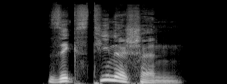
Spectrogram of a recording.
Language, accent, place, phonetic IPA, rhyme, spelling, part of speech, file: German, Germany, Berlin, [zɪksˈtiːnɪʃn̩], -iːnɪʃn̩, sixtinischen, adjective, De-sixtinischen.ogg
- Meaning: inflection of sixtinisch: 1. strong genitive masculine/neuter singular 2. weak/mixed genitive/dative all-gender singular 3. strong/weak/mixed accusative masculine singular 4. strong dative plural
